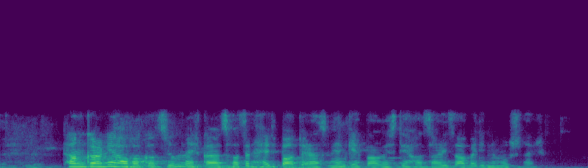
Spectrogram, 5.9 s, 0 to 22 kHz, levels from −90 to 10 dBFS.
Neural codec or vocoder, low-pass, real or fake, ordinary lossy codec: vocoder, 44.1 kHz, 80 mel bands, Vocos; 7.2 kHz; fake; Opus, 16 kbps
